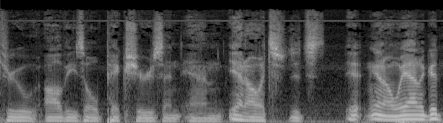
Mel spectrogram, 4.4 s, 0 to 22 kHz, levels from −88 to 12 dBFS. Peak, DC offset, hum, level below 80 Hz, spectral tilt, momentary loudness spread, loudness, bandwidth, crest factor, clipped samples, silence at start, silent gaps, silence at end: -4 dBFS; under 0.1%; none; -36 dBFS; -4.5 dB/octave; 10 LU; -20 LUFS; 16.5 kHz; 16 dB; under 0.1%; 0 s; none; 0 s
